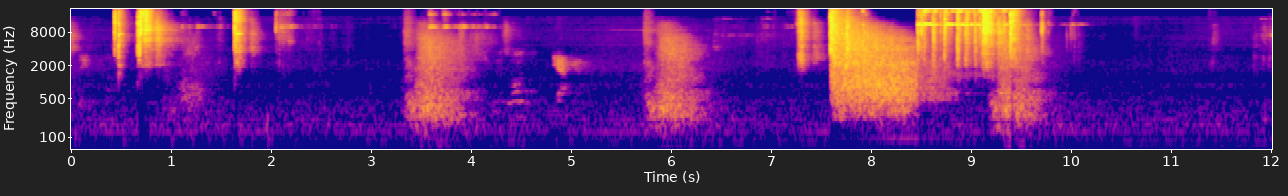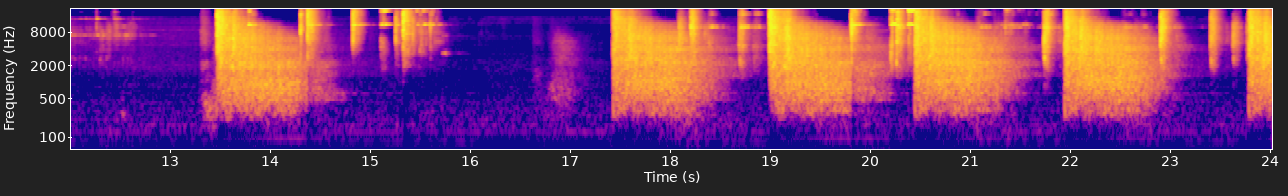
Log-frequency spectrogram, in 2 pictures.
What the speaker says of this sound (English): let's see the best group I can get with this pistol if I only shoot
